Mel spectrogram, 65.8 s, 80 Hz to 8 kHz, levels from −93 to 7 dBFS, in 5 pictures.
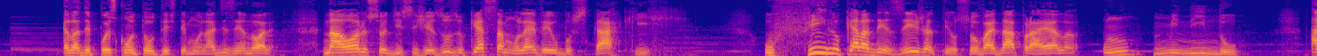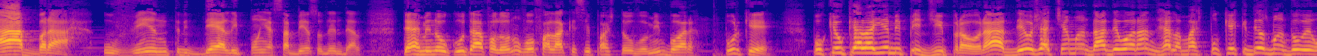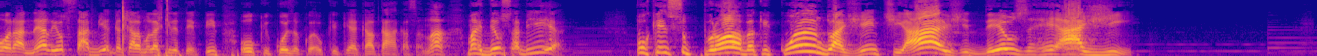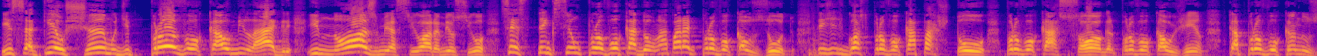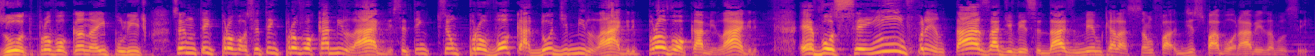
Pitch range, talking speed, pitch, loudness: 145-240 Hz, 175 wpm, 190 Hz, -16 LUFS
